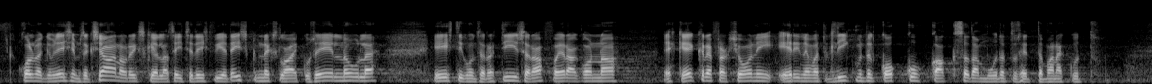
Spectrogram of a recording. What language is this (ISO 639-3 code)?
est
